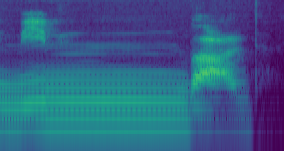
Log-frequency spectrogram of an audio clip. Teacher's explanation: আমরা নুন সাকিন কে মিম বানিয়ে পড়লাম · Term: একলাব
